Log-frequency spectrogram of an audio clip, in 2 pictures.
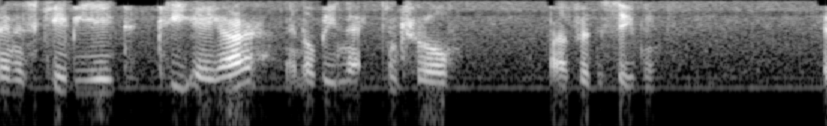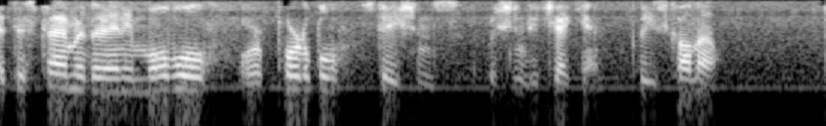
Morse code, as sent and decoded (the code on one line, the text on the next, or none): none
